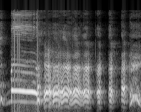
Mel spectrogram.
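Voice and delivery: long, staccato laugh; big cackle. Real, not acted. Streamer cracking up at his own parody, cackling. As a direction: crack up at your own joke.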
